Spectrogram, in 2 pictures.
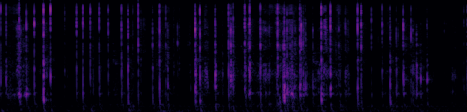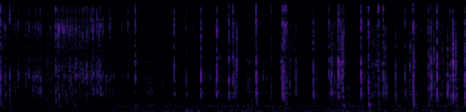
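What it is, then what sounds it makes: Plastic TV remote control. Long dark nails rapidly tap and click the rubber buttons of a hand-sized silver plastic TV remote held close up. The result is a dense run of dry, bright clicks and taps with almost no low end and no ring. Louder bursts come in clusters amid softer scratchy ticks.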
